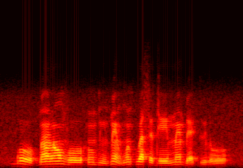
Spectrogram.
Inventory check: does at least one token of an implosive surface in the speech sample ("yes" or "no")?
yes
